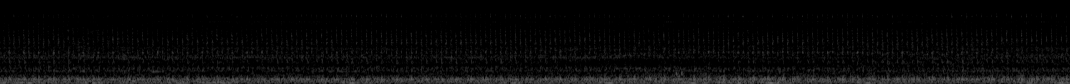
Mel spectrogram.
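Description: Faint, steady idle of a Daihatsu Move's small three-cylinder engine. There is no true misfire, though the ECU logs a P1399 ion-current fault because cylinder 2's ignition-confirmation signal is too narrow.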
